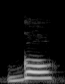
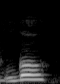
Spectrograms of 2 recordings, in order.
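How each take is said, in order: First: The syllable is said on a high tone. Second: The syllable is said on a mid tone. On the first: "Un ton haut" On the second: "Un ton moyen"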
